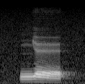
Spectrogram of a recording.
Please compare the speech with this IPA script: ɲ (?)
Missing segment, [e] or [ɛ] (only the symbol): ɛ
